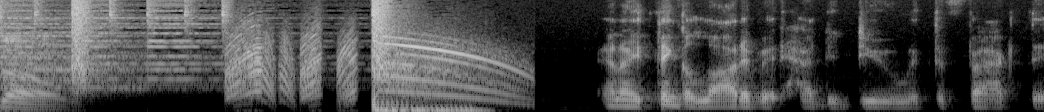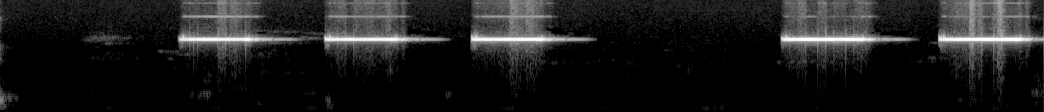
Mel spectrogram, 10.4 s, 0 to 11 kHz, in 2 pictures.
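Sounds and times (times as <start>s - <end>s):
speech: 3.1s - 5.4s
smoke alarm beeping: 6.1s - 8.2s, 9.1s - 10.4s.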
